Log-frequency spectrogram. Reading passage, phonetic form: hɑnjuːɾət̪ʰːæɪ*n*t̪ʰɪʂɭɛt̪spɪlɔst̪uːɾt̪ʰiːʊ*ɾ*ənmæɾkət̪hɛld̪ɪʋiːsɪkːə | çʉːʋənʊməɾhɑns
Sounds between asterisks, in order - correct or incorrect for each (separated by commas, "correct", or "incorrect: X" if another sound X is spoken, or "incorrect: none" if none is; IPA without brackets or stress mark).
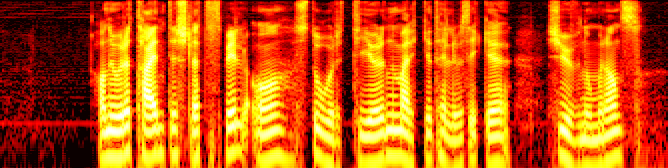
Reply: correct, correct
